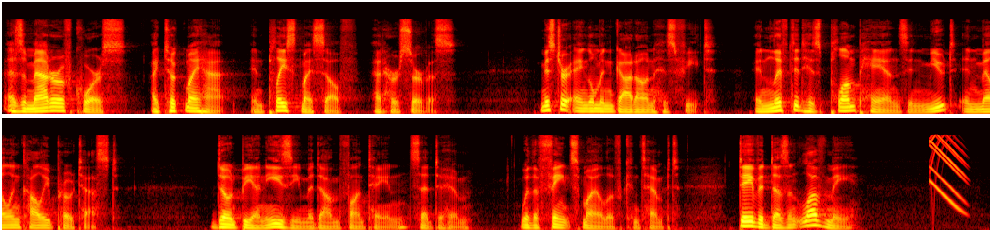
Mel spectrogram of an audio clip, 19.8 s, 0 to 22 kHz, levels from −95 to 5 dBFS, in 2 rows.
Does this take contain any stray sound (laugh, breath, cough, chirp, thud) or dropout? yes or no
yes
